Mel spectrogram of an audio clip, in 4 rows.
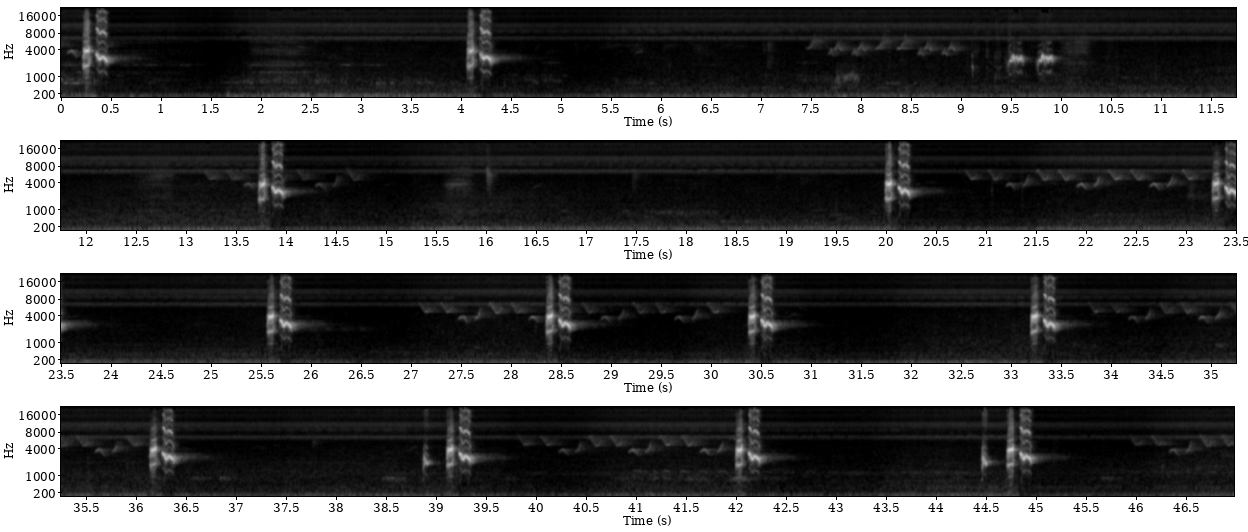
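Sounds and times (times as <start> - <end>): bulbul downward-sweeping calls: 0.0 - 1.2, 1.8 - 4.7, 7.4 - 10.3, 12.6 - 14.8, 20.0 - 23.8, 25.6 - 26.0, 27.1 - 30.8, 33.2 - 37.0, 38.5 - 42.5, 44.4 - 45.2
faint soft bird chirps: 7.4 - 10.0.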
